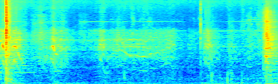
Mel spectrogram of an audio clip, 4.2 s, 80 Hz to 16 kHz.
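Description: Traxxas Summit 1/10 electric RC truck crawling over dirt and rocks: sharp knocks and clatter from its wheels and chassis, the loudest right at the start and another at the end, with a faint motor whine rising and falling in between.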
